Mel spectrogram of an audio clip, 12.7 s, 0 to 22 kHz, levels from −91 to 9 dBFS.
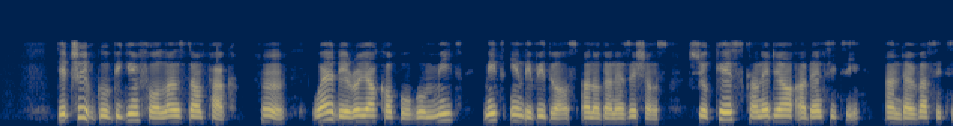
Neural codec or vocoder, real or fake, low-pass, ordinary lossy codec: none; real; 5.4 kHz; none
